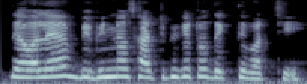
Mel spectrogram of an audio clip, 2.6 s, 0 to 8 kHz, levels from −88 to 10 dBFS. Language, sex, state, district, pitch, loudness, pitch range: Bengali, female, West Bengal, Cooch Behar, 260 Hz, -14 LUFS, 245-275 Hz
